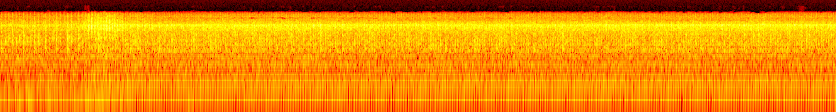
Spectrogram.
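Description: Tractor engine running steadily. Its sound changes about a second in and settles into an even, unbroken note.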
